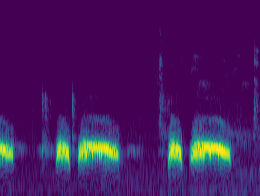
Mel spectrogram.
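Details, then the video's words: Spotted dove used as a lure bird, calling 'thúc gù': two pairs of a short coo and a long deep drawn-out coo, with faint soft notes in between. "chim cu mồi bài bản THÚC GÙ bài bản nhất hiện nay, cu cườm bài bản dùng kích bổi hiệu quả"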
